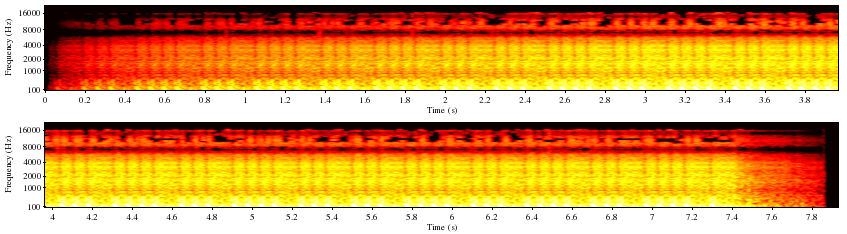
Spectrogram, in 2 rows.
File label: chain gun; w3d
